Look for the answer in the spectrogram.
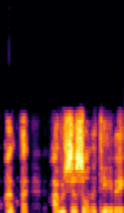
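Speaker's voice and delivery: high, loud, fast stammer; excited blurt. Retold or imitated. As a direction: gush it out breathlessly fast. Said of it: "And I go".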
